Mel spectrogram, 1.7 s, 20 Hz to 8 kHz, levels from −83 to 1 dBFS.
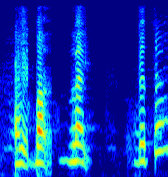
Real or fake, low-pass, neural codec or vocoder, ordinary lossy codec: fake; 7.2 kHz; codec, 16 kHz in and 24 kHz out, 0.6 kbps, FireRedTTS-2 codec; none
